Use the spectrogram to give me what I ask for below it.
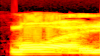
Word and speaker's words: Moai: I mean, the statues are creepy as all get out, but tell us a little bit about the secrets of the Moai. Am I saying that right? – Moai, yes. Yeah, this is my latest investigative series.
